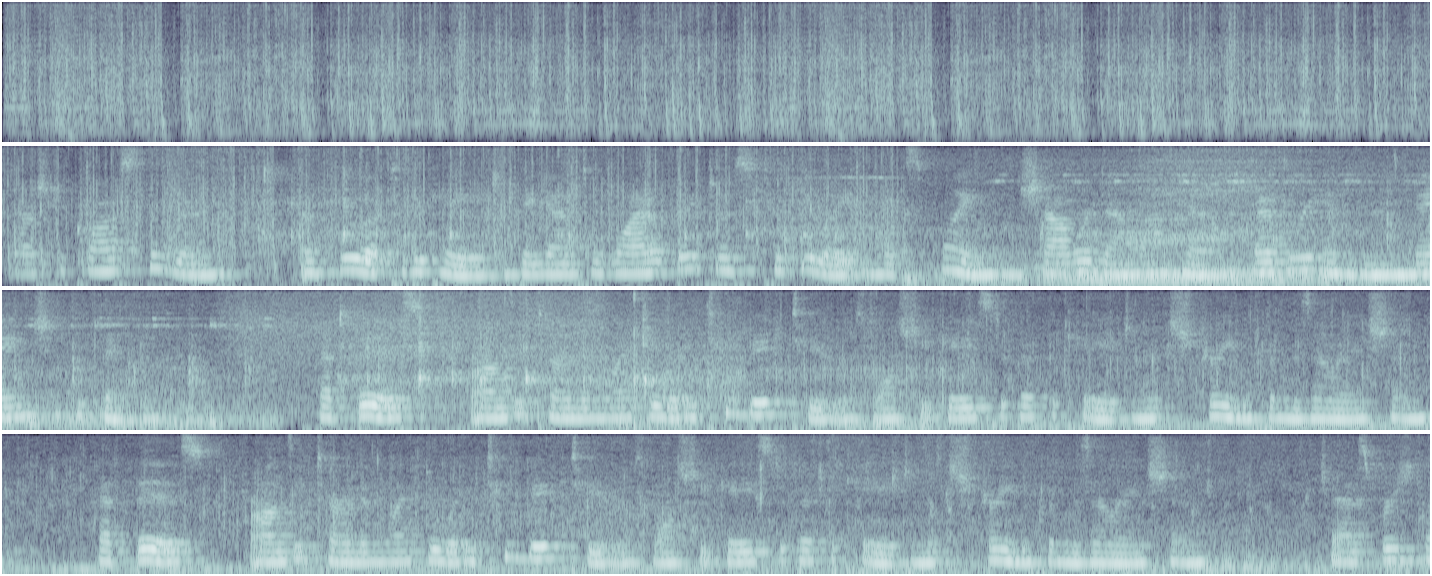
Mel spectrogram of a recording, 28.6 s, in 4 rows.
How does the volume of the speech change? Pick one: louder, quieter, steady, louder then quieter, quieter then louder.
steady.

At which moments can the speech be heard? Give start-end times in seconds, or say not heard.
7.2-15.2, 15.8-28.5.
